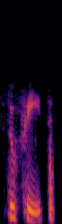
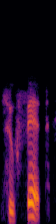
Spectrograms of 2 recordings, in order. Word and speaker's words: Tsufit: you pronounce my name it's actually pronounced sue feet and I promised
